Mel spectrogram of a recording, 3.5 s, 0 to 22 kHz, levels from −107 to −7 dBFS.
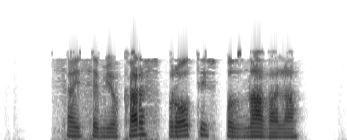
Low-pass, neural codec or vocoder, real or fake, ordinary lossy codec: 7.2 kHz; none; real; AAC, 16 kbps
